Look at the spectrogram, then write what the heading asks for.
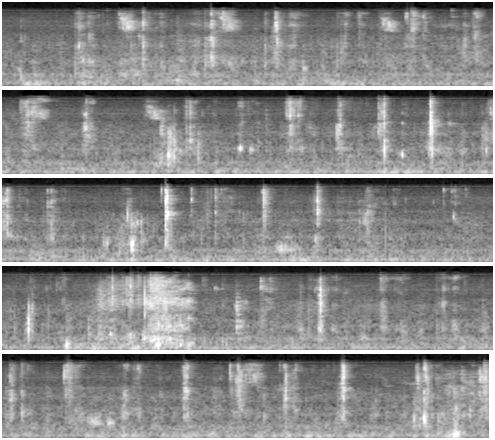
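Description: Close-miked chewing of rice and fish eaten by hand, with many short wet lip smacks and mouth clicks. A longer, louder mouth sound comes about two-thirds of the way through.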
